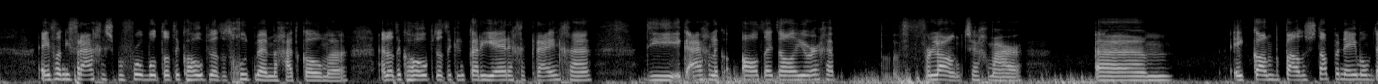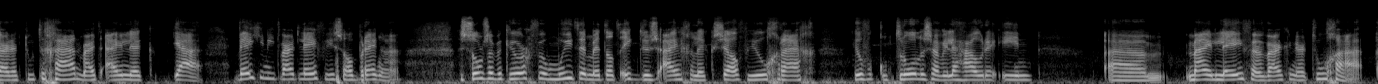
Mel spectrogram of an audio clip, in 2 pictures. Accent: Amsterdam, North Holland, Netherlands; Ik ben 25 jaar en ik kom uit Amsterdam.

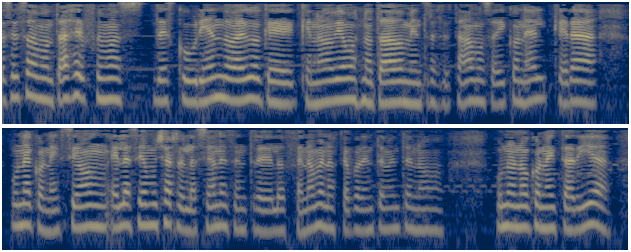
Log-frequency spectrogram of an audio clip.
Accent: Cuba; yo soy cubana, estudié en Cuba la licenciatura y también estudié en la Escuela de San Antonio de los Baños

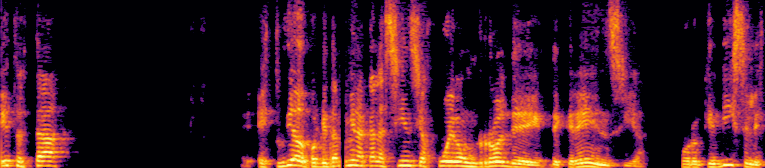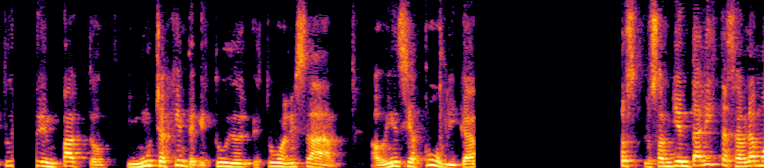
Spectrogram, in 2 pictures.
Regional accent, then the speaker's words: Tierra del Fuego, Argentina; como argentino y como fueguino, le digo, no tenemos ningún observador arriba de ese barco.

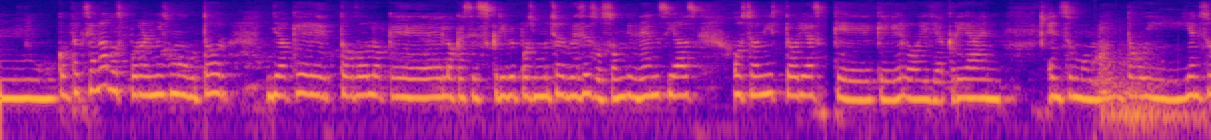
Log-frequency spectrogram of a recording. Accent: Romania; first language Romanian; Spanish is a second language; now in Spain; el rumano, que es mi lengua materna. Yo vivo en España, pero soy de origen de Rumanía.

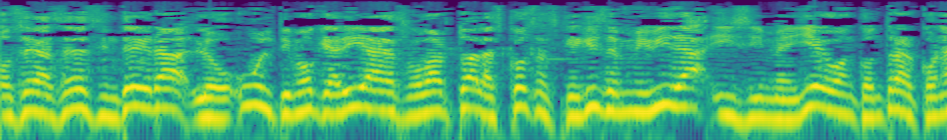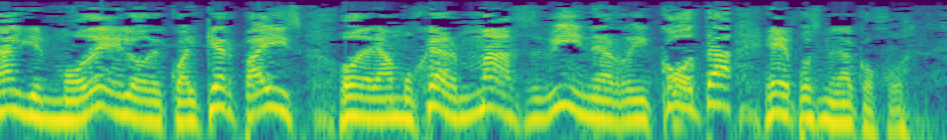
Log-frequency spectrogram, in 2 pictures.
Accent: Argentina; soy de Argentina

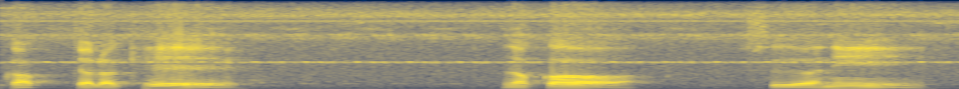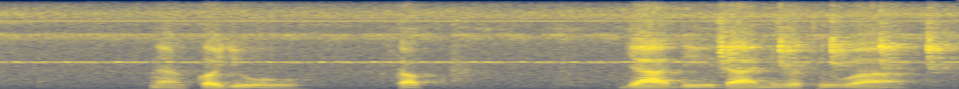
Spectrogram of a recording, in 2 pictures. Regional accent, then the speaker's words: Chaiyaphum, Thailand; เราเป็นคนชัยภูมินี่ก็ต้องรู้จักท้องถิ่นของเรา

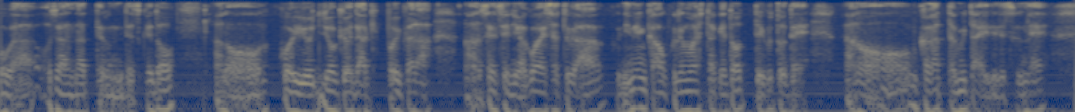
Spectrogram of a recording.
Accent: Okayama, Japan; お前は どこの出身だって言うから岡山ですって言ったら、岡山には … 多いのかって言われて

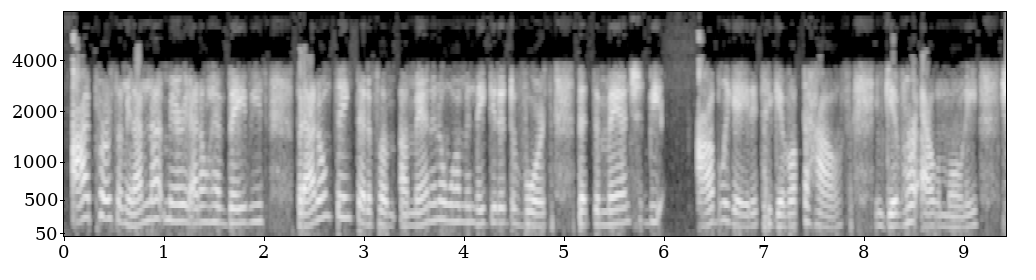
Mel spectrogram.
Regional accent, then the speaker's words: United States; I don't blame you, okay? I'm American.

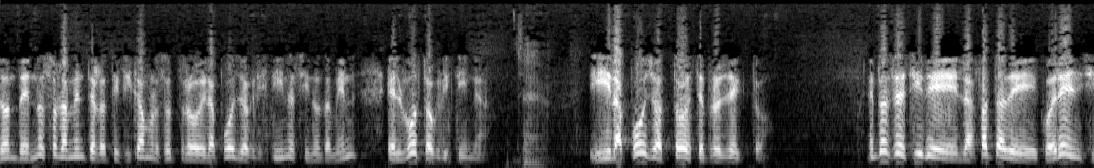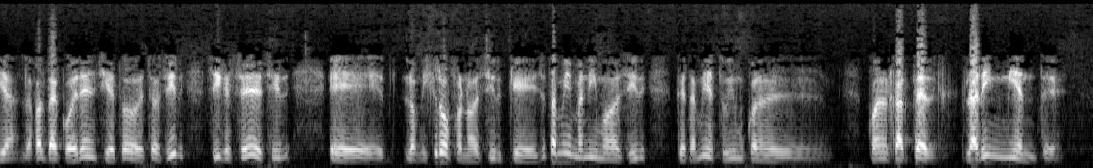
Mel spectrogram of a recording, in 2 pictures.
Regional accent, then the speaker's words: Argentina; Y yo creo que la gran responsabilidad como argentino, no solamente como dirigente

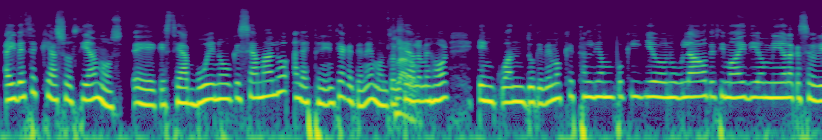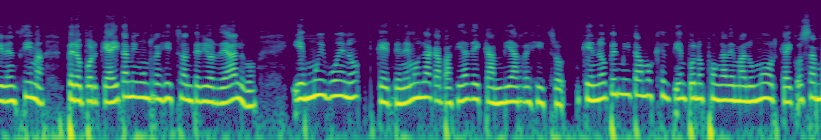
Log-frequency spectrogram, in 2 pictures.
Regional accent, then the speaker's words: Andalusia, Spain; Somos andaluces, tenemos un montón de virtudes

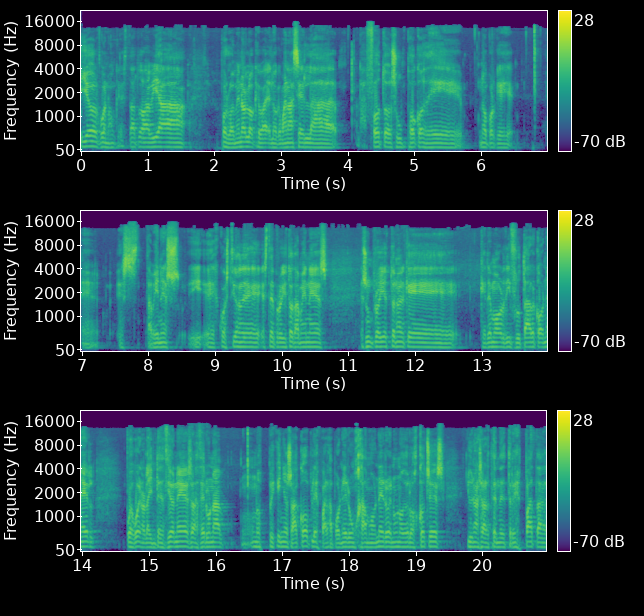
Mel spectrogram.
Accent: Quintanar del Rey, Castilla-La Mancha, Spain; somos todos manchegos de Albacete y de Cuenca, concretamente de Quintanar del Rey

